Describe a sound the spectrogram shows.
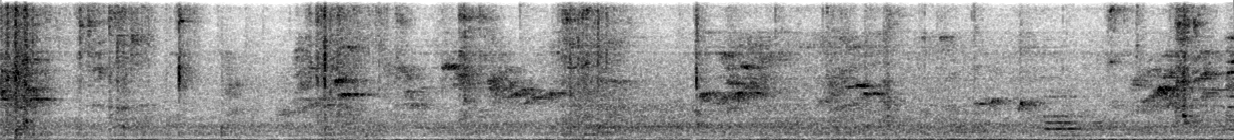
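A small bird chirps and trills in short high notes.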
